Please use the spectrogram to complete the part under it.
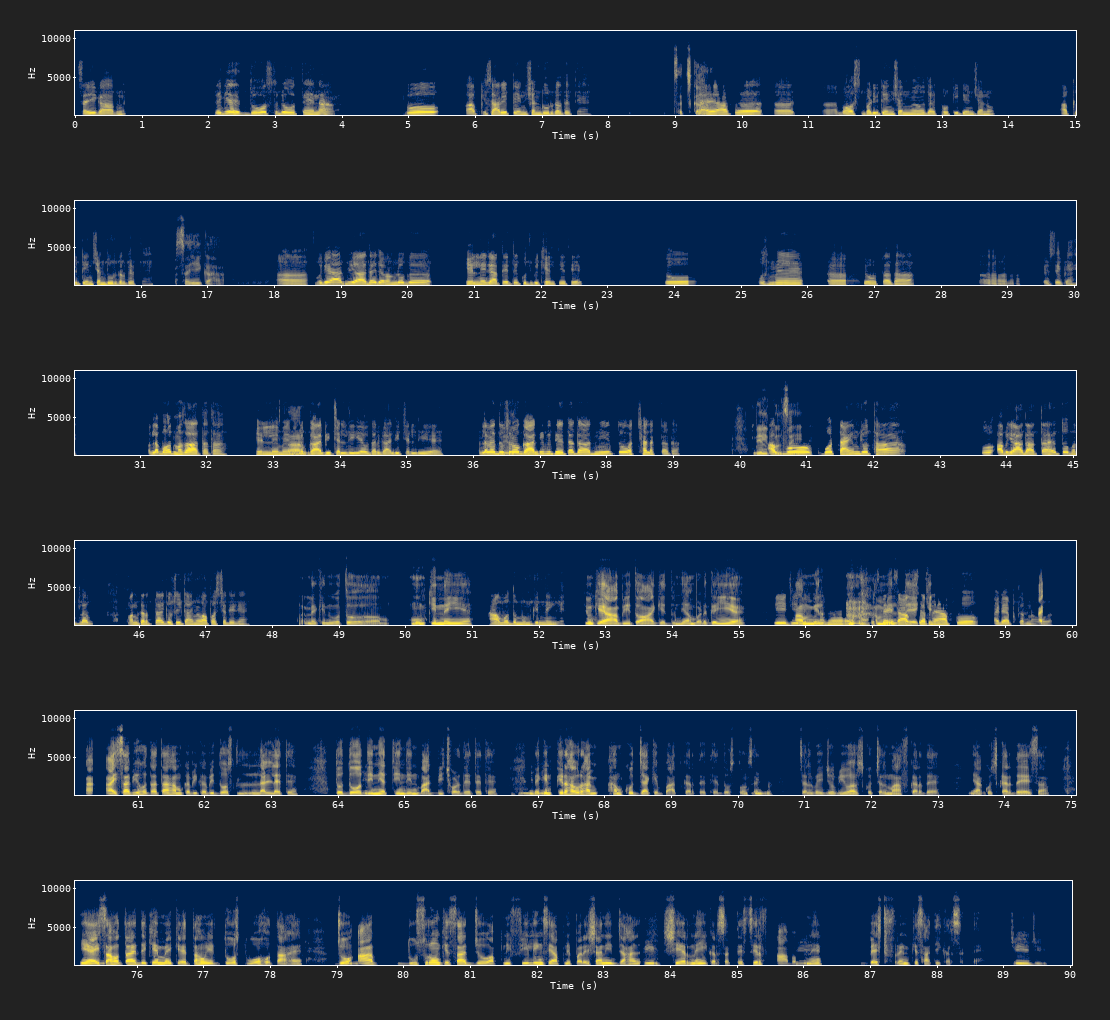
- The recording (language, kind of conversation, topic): Hindi, unstructured, दोस्तों के साथ बिताया गया आपका सबसे खास दिन कौन सा था?
- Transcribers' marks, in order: other background noise; in English: "टेंशन"; in English: "टेंशन"; in English: "टेंशन"; in English: "टेंशन"; in English: "टाइम"; in English: "टाइम"; throat clearing; in English: "अडैप्ट"; tapping; in English: "फ़ीलिंग्स"; in English: "शेयर"; in English: "बेस्ट फ्रेंड"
